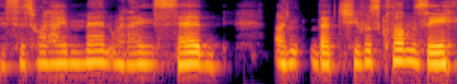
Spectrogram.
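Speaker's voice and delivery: quiet, soft, hushed half-whisper. A player's character leans over to a man and speaks, half-whispering. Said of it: "leans over and whispers".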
